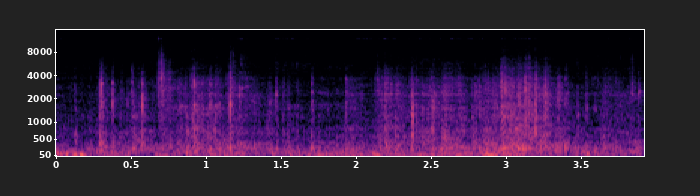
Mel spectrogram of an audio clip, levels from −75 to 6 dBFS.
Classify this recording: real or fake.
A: fake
